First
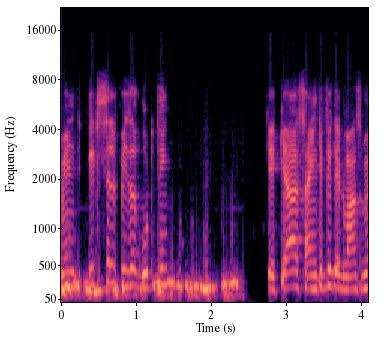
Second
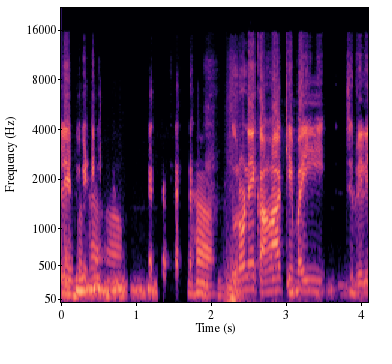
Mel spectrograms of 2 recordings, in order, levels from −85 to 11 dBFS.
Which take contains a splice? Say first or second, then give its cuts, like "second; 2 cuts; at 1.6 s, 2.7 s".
second; 1 cut; at 2.2 s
